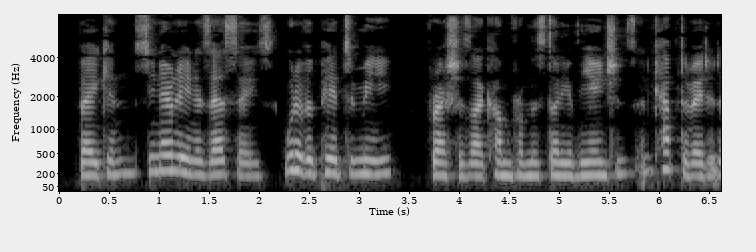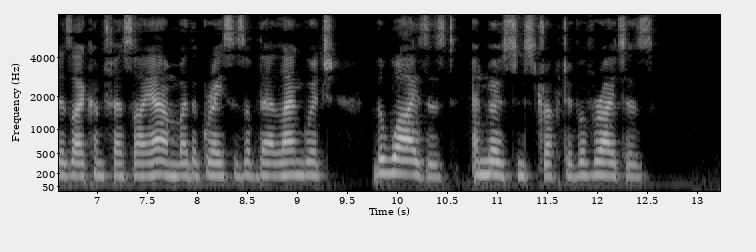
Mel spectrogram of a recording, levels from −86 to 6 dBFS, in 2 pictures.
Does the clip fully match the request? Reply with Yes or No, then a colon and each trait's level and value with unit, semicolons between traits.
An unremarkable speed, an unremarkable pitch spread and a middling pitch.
No: average, 185 wpm; narrow, 2.0 semitones; medium, 180 Hz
